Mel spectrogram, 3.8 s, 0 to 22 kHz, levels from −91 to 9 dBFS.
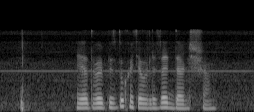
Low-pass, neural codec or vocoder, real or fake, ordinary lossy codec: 7.2 kHz; none; real; none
